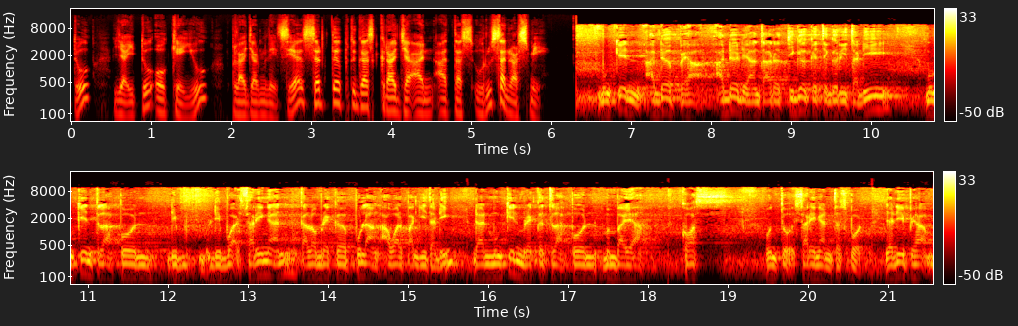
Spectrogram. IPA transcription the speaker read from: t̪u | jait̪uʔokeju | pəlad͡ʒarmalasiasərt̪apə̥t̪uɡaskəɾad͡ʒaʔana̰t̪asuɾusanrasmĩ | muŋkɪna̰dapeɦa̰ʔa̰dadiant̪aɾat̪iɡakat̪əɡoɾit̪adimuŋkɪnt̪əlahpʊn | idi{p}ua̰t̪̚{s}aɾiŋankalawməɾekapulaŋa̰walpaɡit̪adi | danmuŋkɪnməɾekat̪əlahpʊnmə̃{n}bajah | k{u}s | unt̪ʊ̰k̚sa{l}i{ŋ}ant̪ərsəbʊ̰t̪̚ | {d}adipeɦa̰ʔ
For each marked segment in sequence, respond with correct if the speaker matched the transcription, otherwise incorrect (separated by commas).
incorrect, correct, incorrect, incorrect, incorrect, correct, incorrect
